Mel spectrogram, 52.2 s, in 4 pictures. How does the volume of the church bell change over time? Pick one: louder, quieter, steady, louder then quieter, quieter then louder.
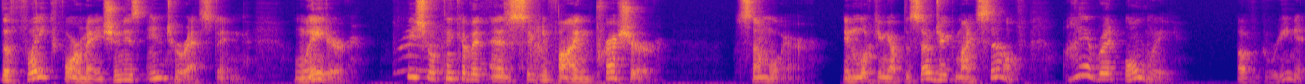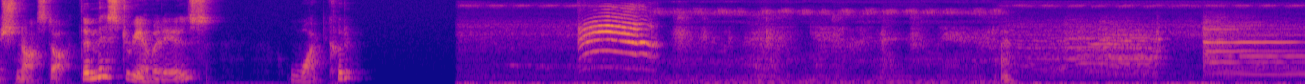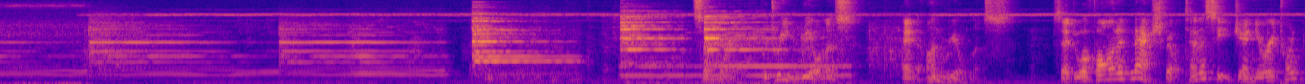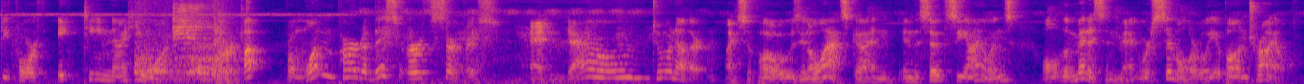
louder.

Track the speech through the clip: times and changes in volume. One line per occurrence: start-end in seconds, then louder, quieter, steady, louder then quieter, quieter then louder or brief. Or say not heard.
0.0-15.2 quieter
15.9-16.6 brief
33.0-52.1 steady.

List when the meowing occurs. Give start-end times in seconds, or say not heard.
3.9-5.8, 18.8-19.6, 40.5-41.6.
